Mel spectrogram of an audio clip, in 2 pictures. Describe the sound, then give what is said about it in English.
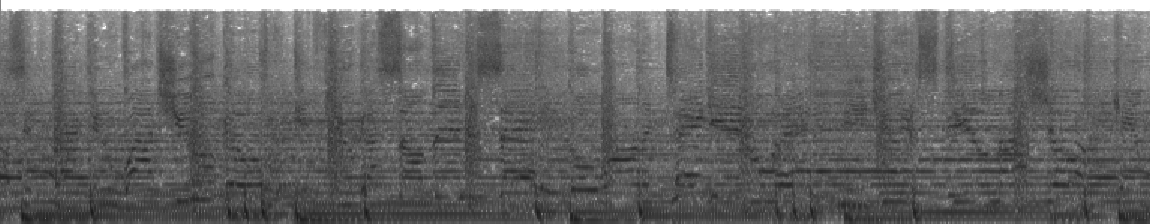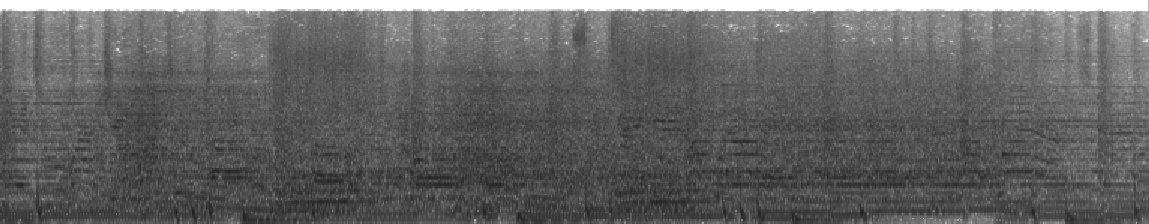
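A loud, full music track, a special NASCAR edition of a song, plays throughout, with the roar of race car engines taking off and accelerating mixed into the song, blending continuously with the instruments. “That's the special NASCAR edition of that song that I that I mixed together so we could hear the race cars taking off.”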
